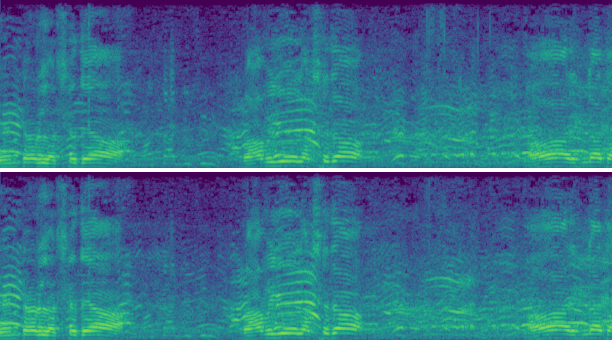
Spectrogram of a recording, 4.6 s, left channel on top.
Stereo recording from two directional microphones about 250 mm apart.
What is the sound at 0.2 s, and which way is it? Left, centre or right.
Speech, left.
